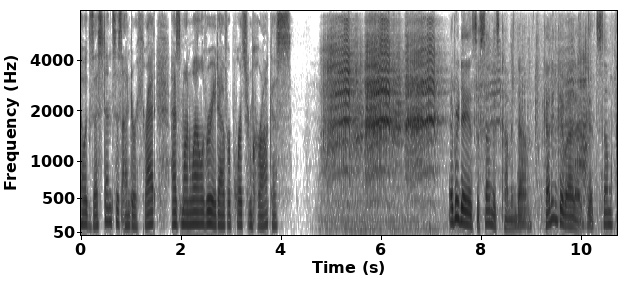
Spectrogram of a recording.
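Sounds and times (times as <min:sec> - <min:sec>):
speech: 0:00.0 - 0:04.2, 0:07.4 - 0:10.7
Blue-and-yellow macaw squawking: 0:04.8 - 0:10.3.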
